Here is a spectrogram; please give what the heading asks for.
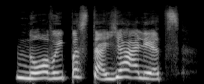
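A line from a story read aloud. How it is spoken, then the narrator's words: Yelled. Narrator (Russian): завопила Фанни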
